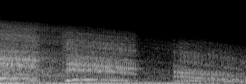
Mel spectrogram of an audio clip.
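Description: End of a slowed-down, screwed-and-chopped hip-hop track fading out: a dense, low, rough sound, broken by short gaps, grows duller and quieter as its treble rolls away.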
